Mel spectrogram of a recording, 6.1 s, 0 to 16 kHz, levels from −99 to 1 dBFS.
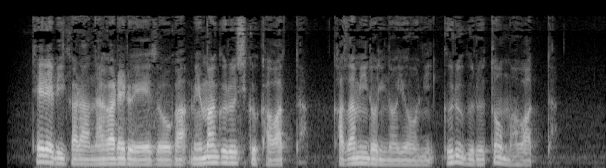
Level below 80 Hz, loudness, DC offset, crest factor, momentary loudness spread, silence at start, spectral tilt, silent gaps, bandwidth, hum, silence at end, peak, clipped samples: -48 dBFS; -24 LUFS; under 0.1%; 22 dB; 10 LU; 0.35 s; -6.5 dB/octave; none; 11.5 kHz; none; 0.55 s; -2 dBFS; under 0.1%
